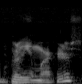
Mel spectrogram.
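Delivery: soft, sarcastic-sounding tone.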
